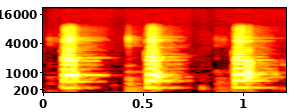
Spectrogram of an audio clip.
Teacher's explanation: यहाँ हमें खुद महसूस करना है कि हमारी जुबान ऊपर वाले दांत की जड़ से लग रही है, तो यहाँ जमाव पैदा हो रहा है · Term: हर्फ ता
